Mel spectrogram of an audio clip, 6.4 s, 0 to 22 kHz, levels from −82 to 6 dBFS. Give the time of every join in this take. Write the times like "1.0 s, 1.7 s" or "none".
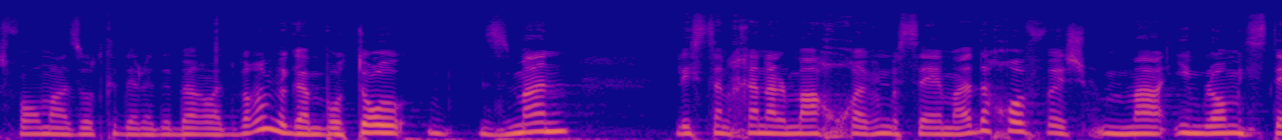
5.4 s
